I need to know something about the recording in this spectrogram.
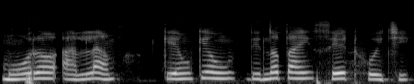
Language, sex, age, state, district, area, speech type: Odia, female, 18-30, Odisha, Nayagarh, rural, read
